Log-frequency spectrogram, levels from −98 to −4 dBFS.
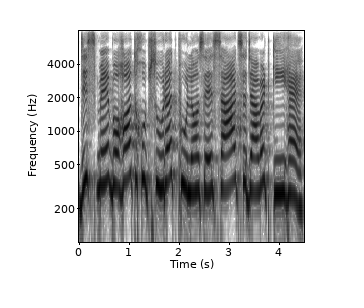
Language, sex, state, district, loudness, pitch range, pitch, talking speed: Hindi, female, Delhi, New Delhi, -12 LUFS, 285-350 Hz, 320 Hz, 120 wpm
